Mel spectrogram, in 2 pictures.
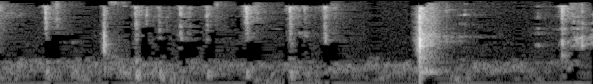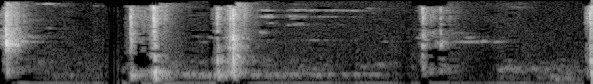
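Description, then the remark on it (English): Rapid, uneven clicking of computer keys as someone types a text message, with bursts of keystrokes separated by short pauses and a few louder, sharper key presses. No one speaks. “I'm typing in your text real quick.”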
